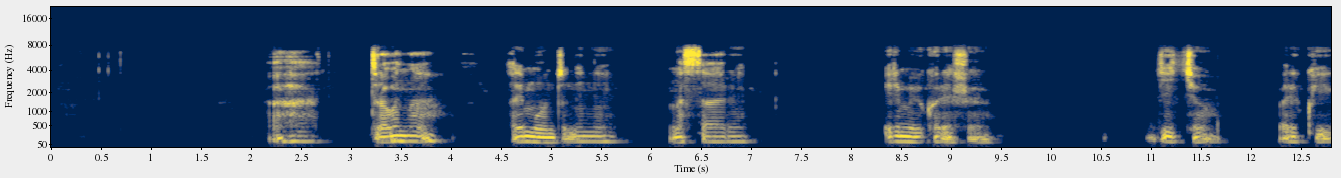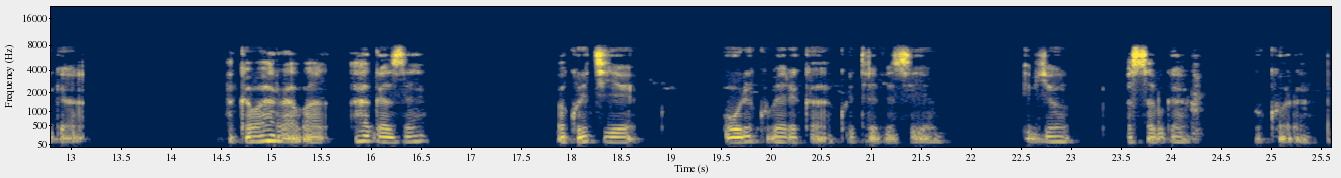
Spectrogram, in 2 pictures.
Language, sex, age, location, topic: Kinyarwanda, male, 25-35, Nyagatare, education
